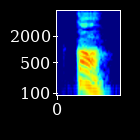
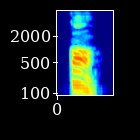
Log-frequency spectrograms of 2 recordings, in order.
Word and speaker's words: ko: The answer is ko. Ko.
